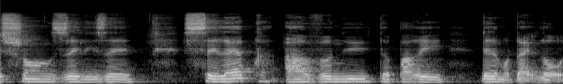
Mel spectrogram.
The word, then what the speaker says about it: Champs-Élysées: Chúng ta để ý ký tự M khi đứng trước P thì đọc là N. Les Champs-Élysées và đọc nối Les Champs-Élysées.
